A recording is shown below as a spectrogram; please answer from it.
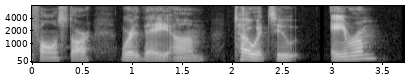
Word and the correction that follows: Eiram: Aram, how do they pronounce it in the book? – Eiram. – Eiram, thank you.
